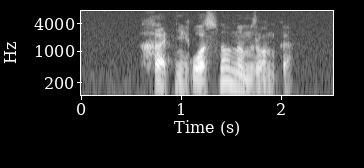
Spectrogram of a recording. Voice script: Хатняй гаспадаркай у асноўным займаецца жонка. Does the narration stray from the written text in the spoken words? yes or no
yes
